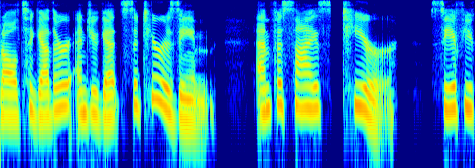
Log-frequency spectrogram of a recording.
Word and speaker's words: cetirizine: name first we've got saine saine has four syllables s like citrus tear like crying a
